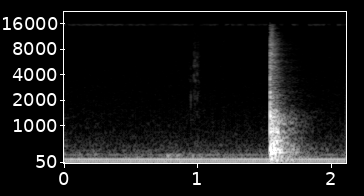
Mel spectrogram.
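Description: A single sharp knock about a second and a half in, over a steady low hum.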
